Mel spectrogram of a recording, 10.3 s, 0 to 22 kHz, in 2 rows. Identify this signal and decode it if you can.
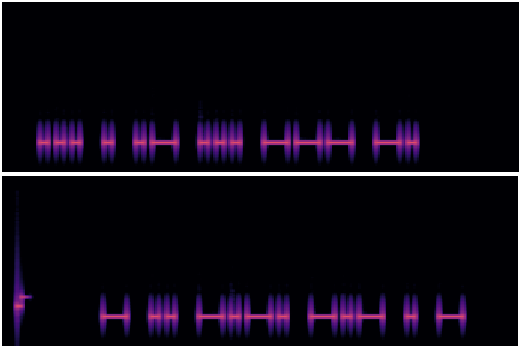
Morse code, heard as a keyed tone, about 15 wpm, 700 Hz. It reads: SEASON TICKET
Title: Sentences from Top 1400 Words - New Word Drill - 15wpm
